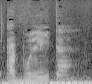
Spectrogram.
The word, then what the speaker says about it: abuelita: And Miguel wants to become a musician, but his abuelita, is that the correct?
